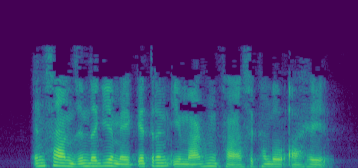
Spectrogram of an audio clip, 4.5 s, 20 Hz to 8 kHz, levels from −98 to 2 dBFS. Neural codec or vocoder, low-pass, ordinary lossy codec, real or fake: autoencoder, 48 kHz, 32 numbers a frame, DAC-VAE, trained on Japanese speech; 7.2 kHz; MP3, 24 kbps; fake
